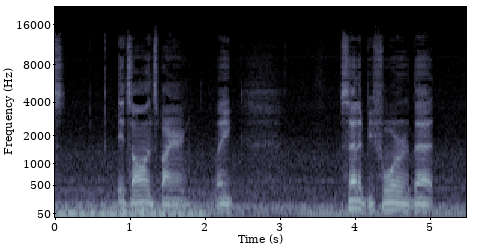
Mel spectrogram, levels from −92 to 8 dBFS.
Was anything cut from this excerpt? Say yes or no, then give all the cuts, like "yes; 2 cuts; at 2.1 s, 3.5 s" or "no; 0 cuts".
yes; 1 cut; at 3.8 s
